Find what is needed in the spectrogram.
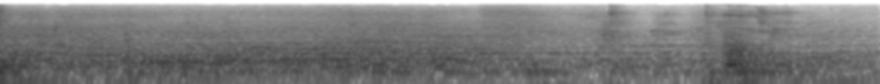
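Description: Passenger lift car travelling down one floor with a steady running noise. Near the end the sliding doors open.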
